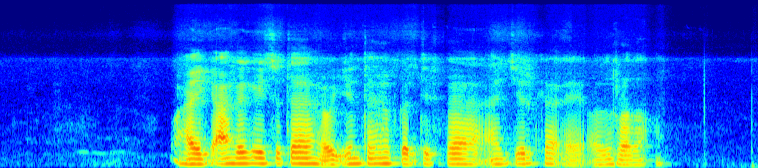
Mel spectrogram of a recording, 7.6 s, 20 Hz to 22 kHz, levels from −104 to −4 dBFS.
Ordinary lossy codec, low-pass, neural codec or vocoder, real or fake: none; 19.8 kHz; none; real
